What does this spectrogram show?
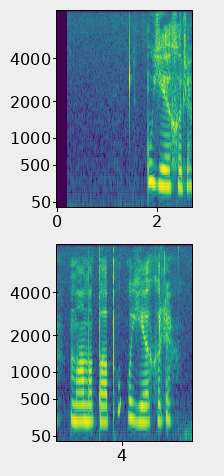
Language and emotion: Russian, sad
